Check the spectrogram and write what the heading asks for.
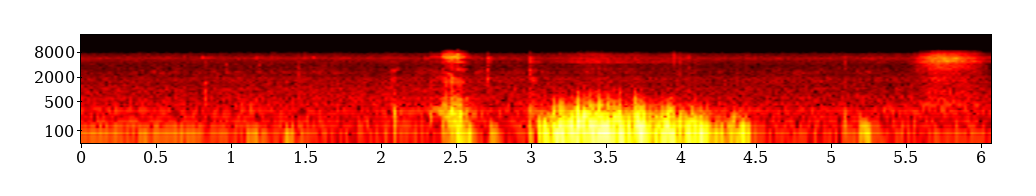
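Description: A short, rough, low noise from a person's nose or throat, lasting about a second and a half and starting about three seconds in. A brief quieter breath comes just before it, and another breath near the end.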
